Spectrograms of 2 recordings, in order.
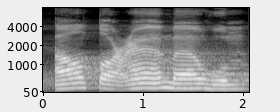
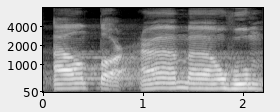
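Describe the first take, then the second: No difference in how they are said.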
